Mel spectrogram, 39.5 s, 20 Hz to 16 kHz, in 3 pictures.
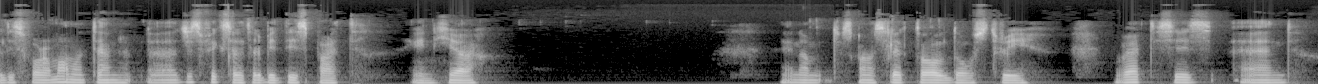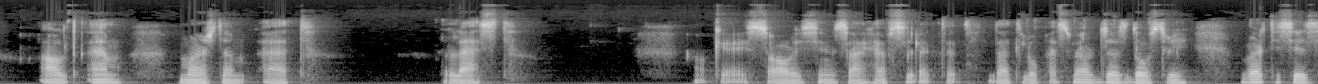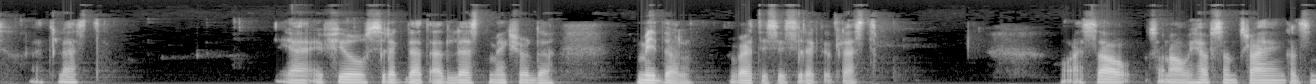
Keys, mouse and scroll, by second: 8.0-12.0 right drag, 11.3 x, 14.0 alt+m, 19.4 ctrl+z, 25.7 alt+m, 27.7 ctrl+z, 34.2 alt+m, 35.6 a.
